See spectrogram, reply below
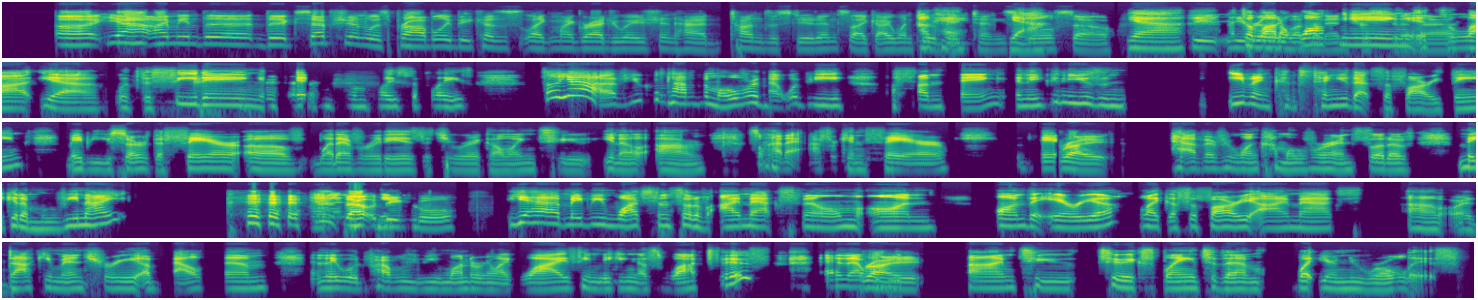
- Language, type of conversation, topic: English, advice, How can I share good news with my family in a way that feels positive and considerate?
- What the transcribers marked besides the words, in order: chuckle; unintelligible speech; giggle; tapping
